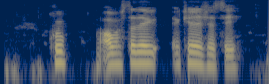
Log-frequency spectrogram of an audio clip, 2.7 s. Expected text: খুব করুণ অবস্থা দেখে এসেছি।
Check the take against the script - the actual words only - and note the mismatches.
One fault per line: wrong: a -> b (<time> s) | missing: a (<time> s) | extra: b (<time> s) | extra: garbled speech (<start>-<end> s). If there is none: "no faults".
missing: করুণ (0.7 s)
